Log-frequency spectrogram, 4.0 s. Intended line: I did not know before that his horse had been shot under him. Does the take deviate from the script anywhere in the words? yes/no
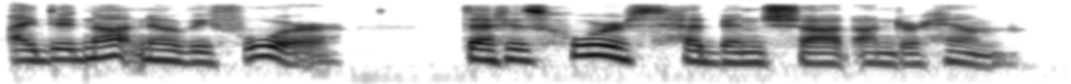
no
